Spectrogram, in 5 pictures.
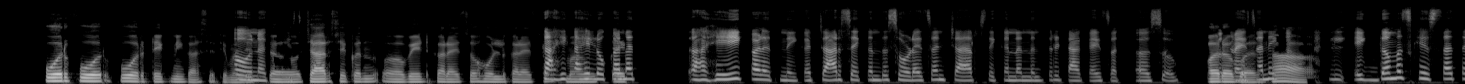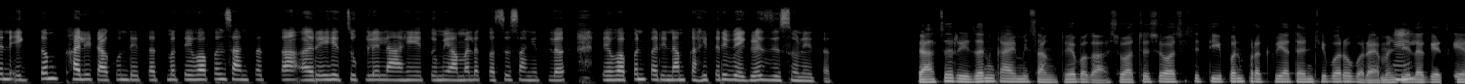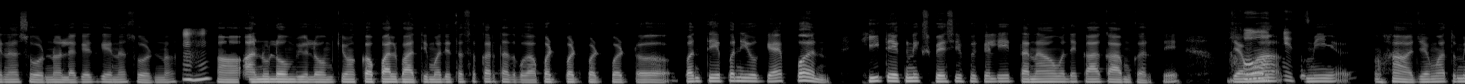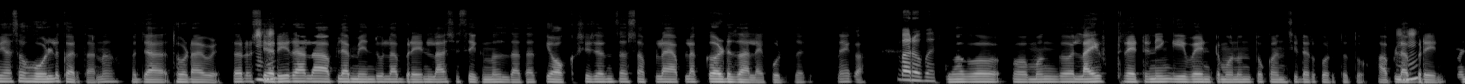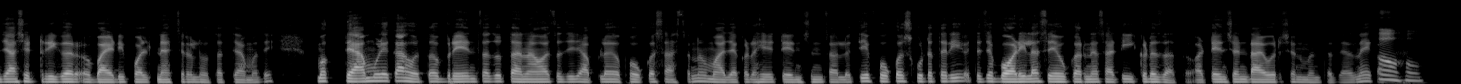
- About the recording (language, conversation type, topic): Marathi, podcast, तणाव हाताळण्यासाठी तुम्ही नेहमी काय करता?
- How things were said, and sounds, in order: in English: "टेक्निक"; other background noise; in English: "होल्ड"; in English: "रिझन"; in English: "टेक्निक स्पेसिफिकली"; in English: "होल्ड"; in English: "ब्रेनला"; in English: "लाइफ थ्रेटनिंग इव्हेंट"; in English: "कन्सिडर"; in English: "ब्रेन"; in English: "ट्रिगर बाय डिफॉल्ट नॅचरल"; in English: "ब्रेनचा"; in English: "अटेन्शन डायव्हर्शन"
